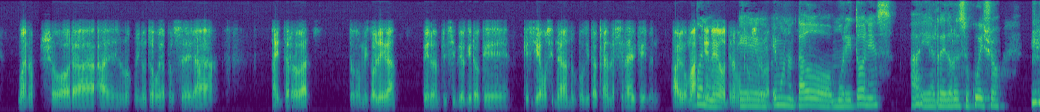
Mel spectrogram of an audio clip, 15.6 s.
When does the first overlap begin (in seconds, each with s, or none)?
10.4 s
